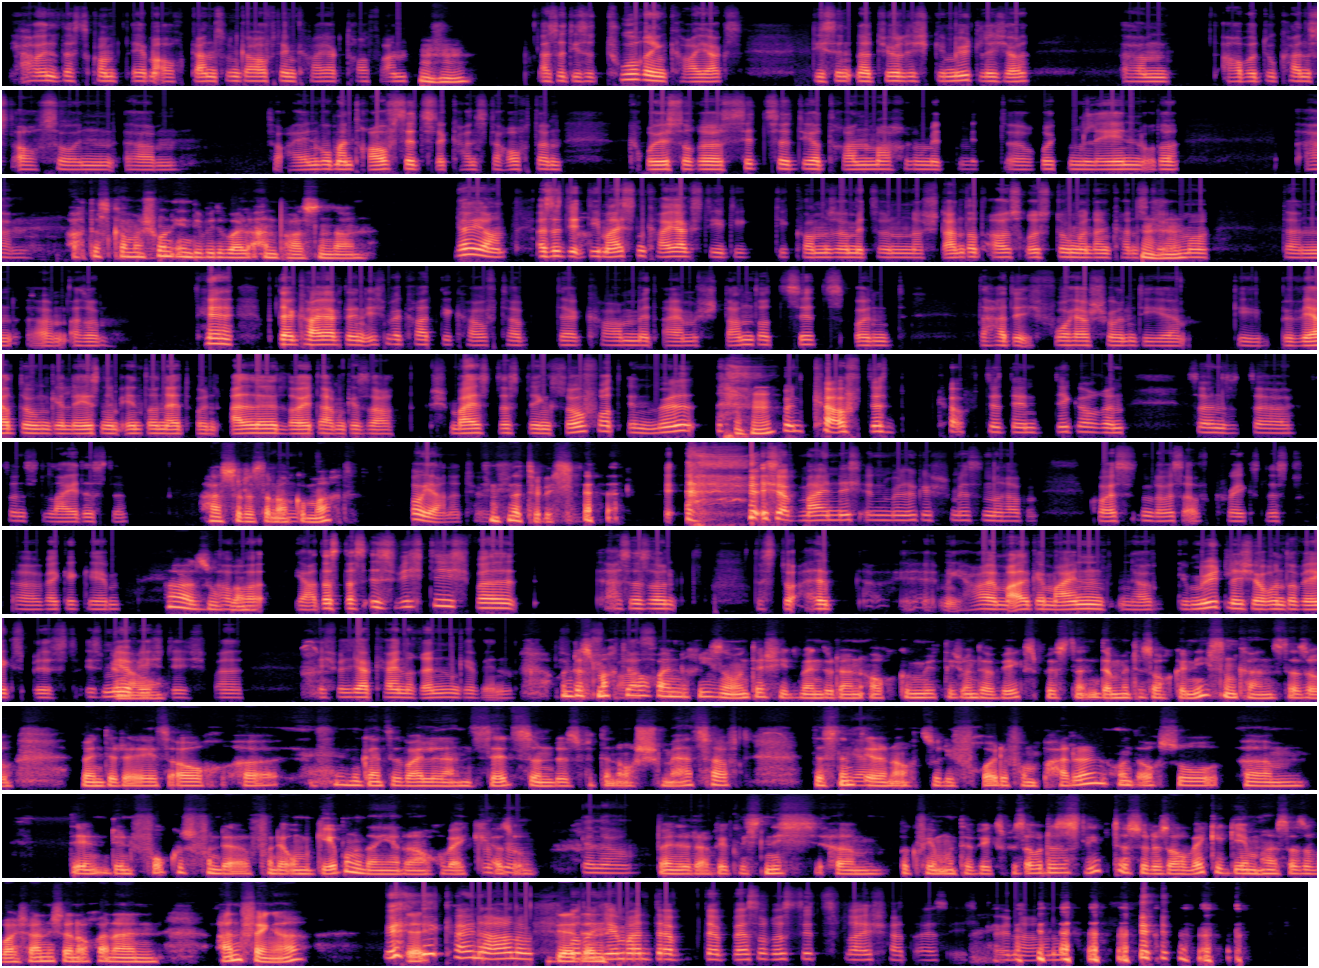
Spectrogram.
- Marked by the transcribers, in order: distorted speech; static; other background noise; chuckle; snort; snort; laugh; chuckle; sigh; snort; giggle; laugh; chuckle
- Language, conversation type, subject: German, podcast, Was würdest du jemandem raten, der neu in deinem Hobby ist?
